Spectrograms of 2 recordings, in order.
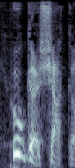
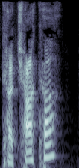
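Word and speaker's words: cachaça: I was thinking more like huga chaka, huga chaka. But it's cachaca, cachaca.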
